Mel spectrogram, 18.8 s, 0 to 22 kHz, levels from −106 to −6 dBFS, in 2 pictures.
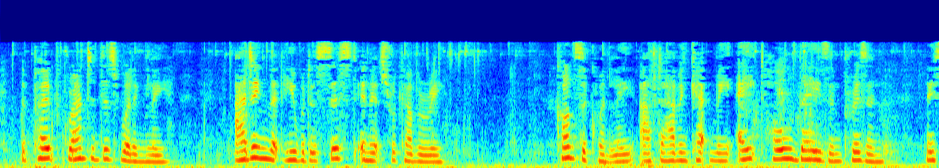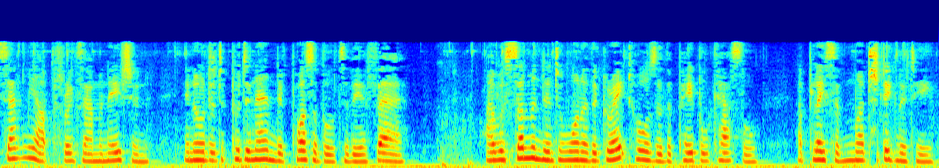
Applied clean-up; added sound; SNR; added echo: none; Dog; 19 dB; none.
